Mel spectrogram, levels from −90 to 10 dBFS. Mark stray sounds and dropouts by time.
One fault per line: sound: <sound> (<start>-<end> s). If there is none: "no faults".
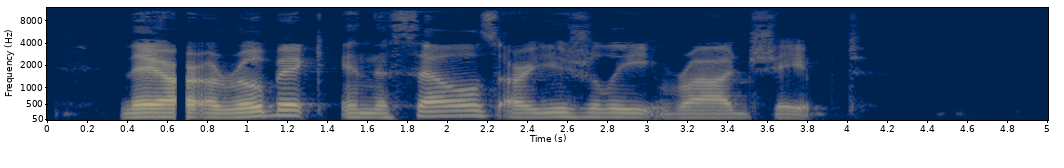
sound: dropout (0.6-0.7 s)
